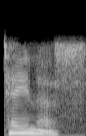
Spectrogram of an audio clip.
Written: Tanis

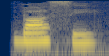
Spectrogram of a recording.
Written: bossie

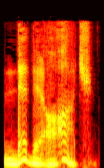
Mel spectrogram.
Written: dedeagach

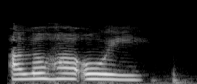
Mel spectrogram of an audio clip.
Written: Aloha Oe

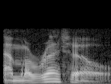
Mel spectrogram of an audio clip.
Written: amaretto

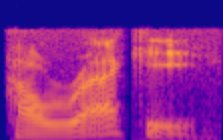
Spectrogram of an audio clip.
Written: Hauraki Gulf

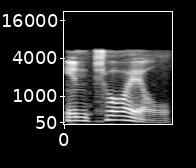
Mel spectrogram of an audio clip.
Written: entoil

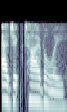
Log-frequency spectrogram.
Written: adjectivally

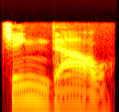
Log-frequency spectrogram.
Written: Tsingtao

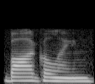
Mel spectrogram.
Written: boggling

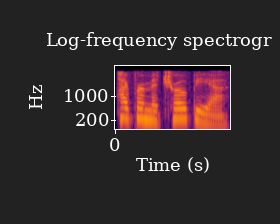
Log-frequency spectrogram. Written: hypermetropia

